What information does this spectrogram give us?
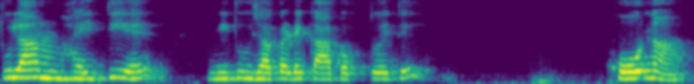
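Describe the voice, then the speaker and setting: A woman voicing a young husband in an audio story reading, earnest and pleading, in a slow, even voice. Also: on the high side. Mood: teasing. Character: young husband, stern then tender.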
